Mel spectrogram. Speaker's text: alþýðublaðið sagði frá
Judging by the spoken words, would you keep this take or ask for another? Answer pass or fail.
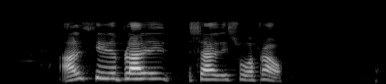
fail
